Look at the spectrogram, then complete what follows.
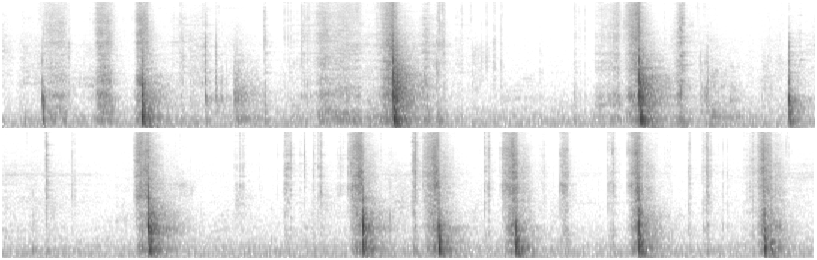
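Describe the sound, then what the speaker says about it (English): A knife chopping watermelon rind into thin strips on a cutting board, sharp distinct thuds coming in irregular bursts, some in quick pairs, close and clear with no talking. "just make it into strips like this, thin strips"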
